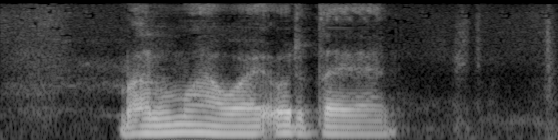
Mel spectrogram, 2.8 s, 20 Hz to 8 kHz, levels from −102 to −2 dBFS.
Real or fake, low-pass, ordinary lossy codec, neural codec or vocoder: fake; none; none; codec, 16 kHz, 1.1 kbps, Voila-Tokenizer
